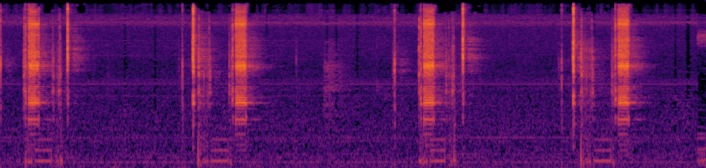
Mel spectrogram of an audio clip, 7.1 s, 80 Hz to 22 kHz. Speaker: if you are new to the X 100 V there will be a noise upon startup and shutdown of the camera where you will hear an electronic humming noise from the lens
